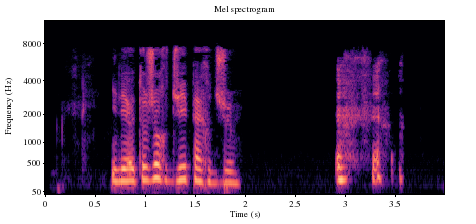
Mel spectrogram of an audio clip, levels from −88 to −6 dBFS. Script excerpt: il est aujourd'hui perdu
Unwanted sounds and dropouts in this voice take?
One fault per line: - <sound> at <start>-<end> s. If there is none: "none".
- laugh at 2.9-3.6 s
